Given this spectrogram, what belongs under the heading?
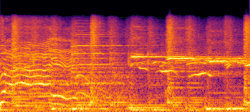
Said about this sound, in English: Well, I'm a whistling to keep from crying. I'm a whistling to keep from crying.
